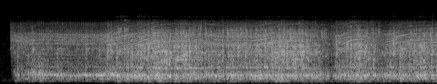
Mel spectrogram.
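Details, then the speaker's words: Even, steady whirring gear noise with drill buzz on top from a Willys CJ-2A T-90 transmission with cheap replacement gears, spun by drill on the input shaft with the cover open; no knocks or grinding, sounds normal. "Now you hear it being a little noisy. I think that's just because this cover's wide open, you hear everything."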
